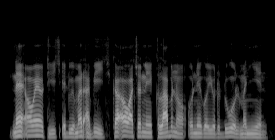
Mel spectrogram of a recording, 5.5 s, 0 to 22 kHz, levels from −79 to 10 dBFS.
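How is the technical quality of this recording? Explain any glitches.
No glitches or faults can be heard in this speech.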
